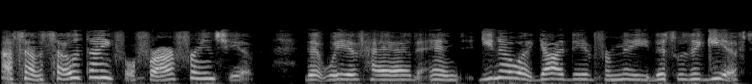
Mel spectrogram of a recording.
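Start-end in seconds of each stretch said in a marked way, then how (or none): 0.0-4.2 tearful voice, on the verge of tears. Recalling what she told a dear friend, tearful. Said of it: "I'm going to cry".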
